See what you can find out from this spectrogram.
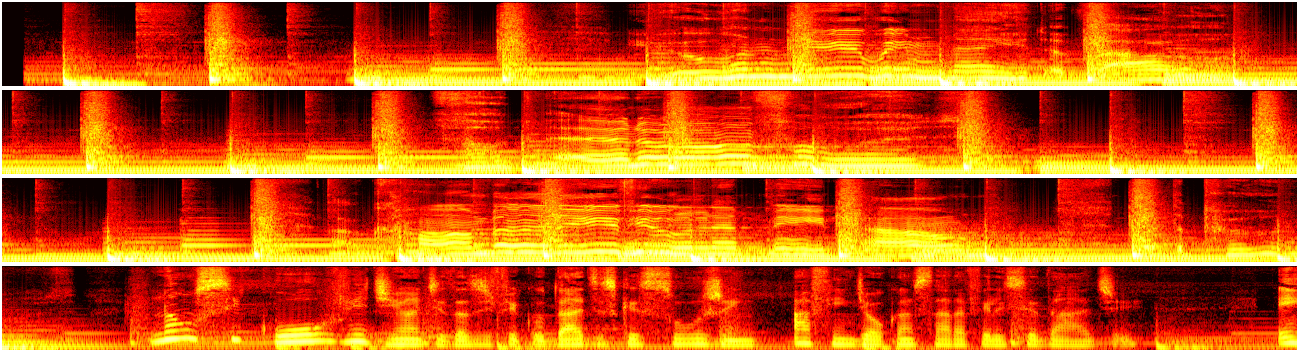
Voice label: MENSAGEM DE OTIMISMO F, telemensagem

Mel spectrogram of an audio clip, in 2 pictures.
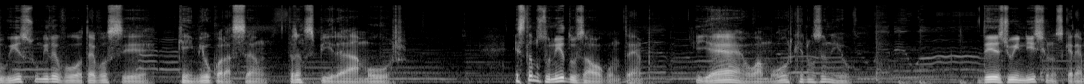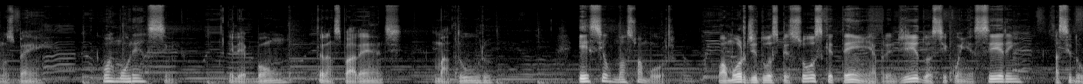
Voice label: ANIV PARA QUEM GOSTA MASC, telemensagem

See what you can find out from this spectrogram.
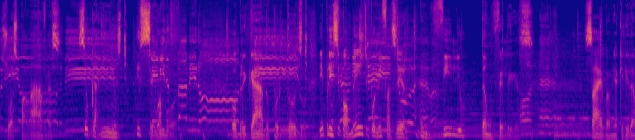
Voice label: Você é um exemplo para mãe idosa, telemensagem dia das mães

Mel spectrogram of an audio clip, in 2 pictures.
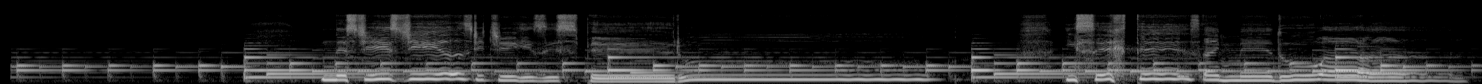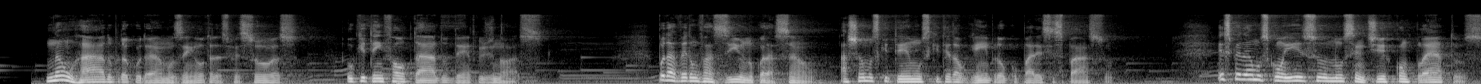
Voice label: aniversario de pastor masculino, telemensagem evangelica

